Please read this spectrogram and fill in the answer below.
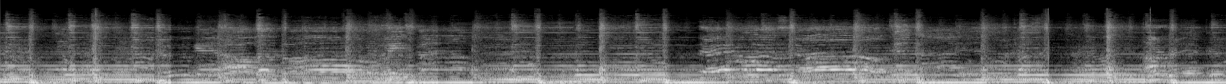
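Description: A live country-rock band playing: acoustic and electric guitars, fiddle and drums keeping a steady beat, with a man singing over them.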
